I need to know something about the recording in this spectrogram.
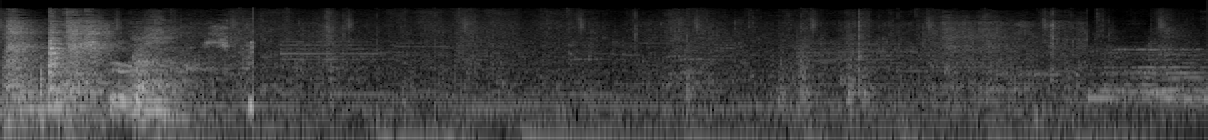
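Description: A man's voice for about the first second, then quiet background music with held notes over a low steady hum.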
